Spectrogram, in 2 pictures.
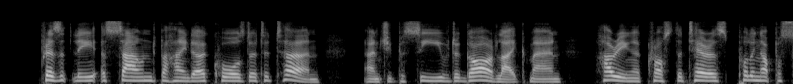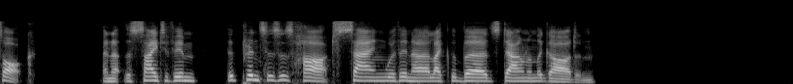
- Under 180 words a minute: Yes, average, 160 wpm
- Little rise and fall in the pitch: No, average, 3.2 semitones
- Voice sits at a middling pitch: Yes, medium, 165 Hz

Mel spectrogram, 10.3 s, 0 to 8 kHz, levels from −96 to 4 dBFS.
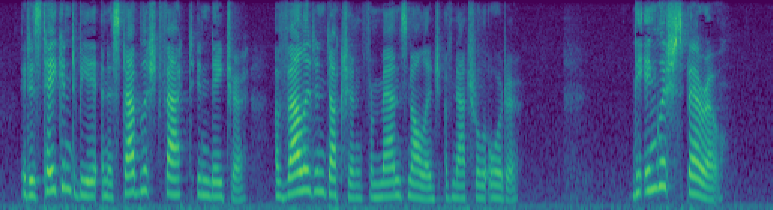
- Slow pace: Yes, slow, 130 wpm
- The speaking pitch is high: Yes, high, 215 Hz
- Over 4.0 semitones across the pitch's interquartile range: Yes, wide, 5.5 semitones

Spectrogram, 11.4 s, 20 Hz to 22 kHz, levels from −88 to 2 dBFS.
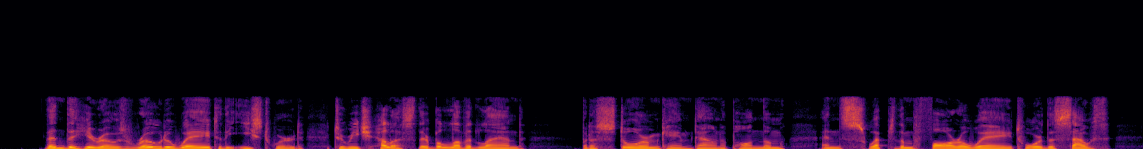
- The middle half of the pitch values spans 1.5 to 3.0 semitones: No, average, 4.5 semitones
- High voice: No, medium, 140 Hz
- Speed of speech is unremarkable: Yes, average, 150 wpm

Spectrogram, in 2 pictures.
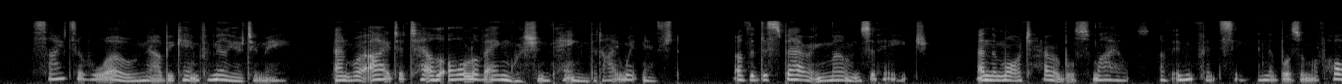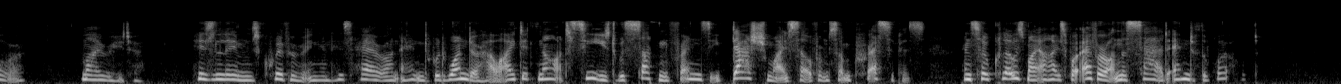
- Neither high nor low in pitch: No, high, 210 Hz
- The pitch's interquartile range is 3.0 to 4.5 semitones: Yes, average, 3.6 semitones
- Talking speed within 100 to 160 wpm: No, average, 175 wpm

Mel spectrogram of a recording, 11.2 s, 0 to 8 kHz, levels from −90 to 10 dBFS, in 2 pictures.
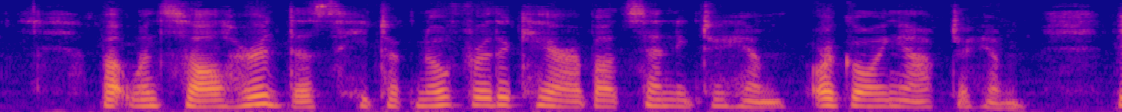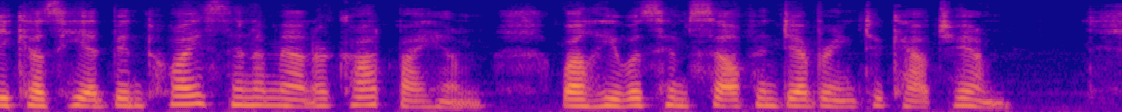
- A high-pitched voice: No, medium, 180 Hz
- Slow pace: No, average, 200 wpm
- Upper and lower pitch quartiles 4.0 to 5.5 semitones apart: No, narrow, 2.4 semitones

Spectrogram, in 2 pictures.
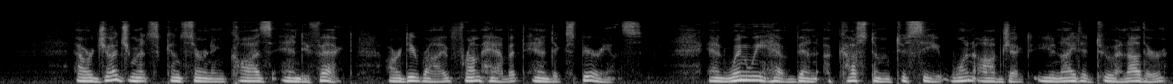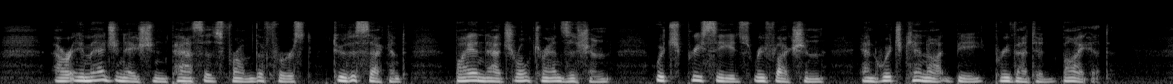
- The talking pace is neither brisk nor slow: No, slow, 125 wpm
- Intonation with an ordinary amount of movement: Yes, average, 3.3 semitones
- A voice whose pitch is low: No, medium, 150 Hz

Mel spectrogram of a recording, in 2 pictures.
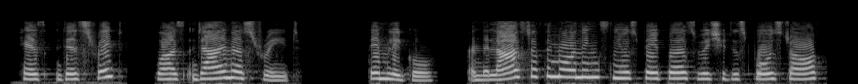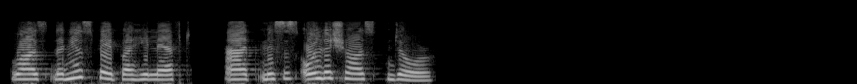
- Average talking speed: No, slow, 90 wpm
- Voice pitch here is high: Yes, very high, 250 Hz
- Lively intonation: No, average, 3.3 semitones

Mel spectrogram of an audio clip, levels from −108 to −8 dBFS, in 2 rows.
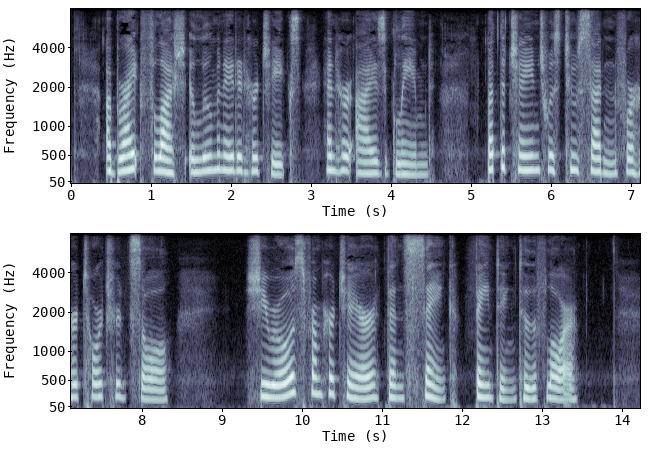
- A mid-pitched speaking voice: No, high, 215 Hz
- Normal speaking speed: No, slow, 130 wpm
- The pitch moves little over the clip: No, average, 4.1 semitones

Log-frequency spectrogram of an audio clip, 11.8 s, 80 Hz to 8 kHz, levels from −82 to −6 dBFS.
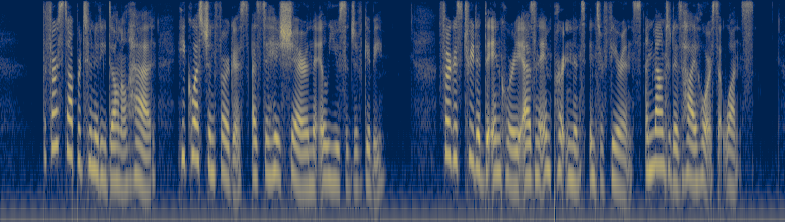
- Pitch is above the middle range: Yes, high, 205 Hz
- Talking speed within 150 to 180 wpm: Yes, average, 170 wpm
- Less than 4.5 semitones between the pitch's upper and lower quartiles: No, average, 4.8 semitones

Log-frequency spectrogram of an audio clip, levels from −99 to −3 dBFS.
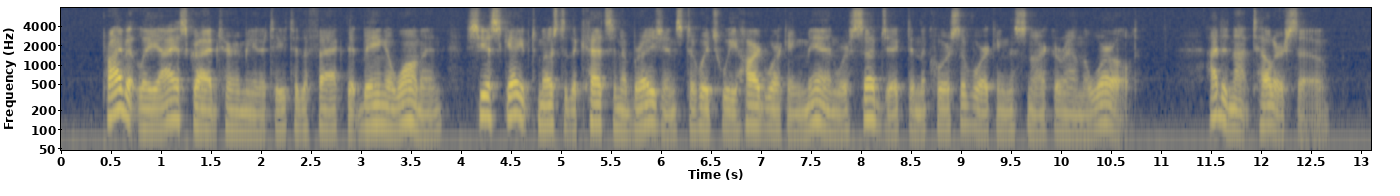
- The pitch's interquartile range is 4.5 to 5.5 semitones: No, average, 3.7 semitones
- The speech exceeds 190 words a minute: Yes, average, 200 wpm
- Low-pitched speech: Yes, low, 105 Hz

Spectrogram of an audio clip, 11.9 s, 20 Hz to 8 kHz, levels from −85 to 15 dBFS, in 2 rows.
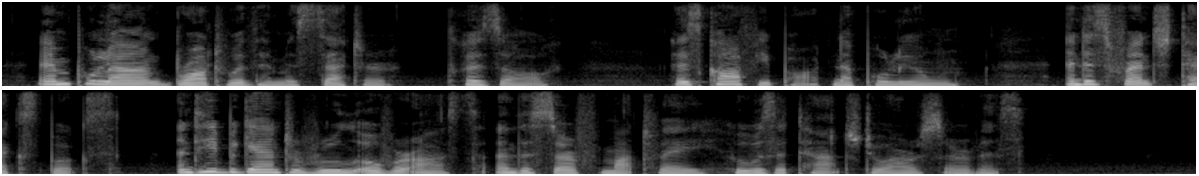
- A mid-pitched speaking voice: Yes, medium, 180 Hz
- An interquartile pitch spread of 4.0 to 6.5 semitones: Yes, wide, 5.5 semitones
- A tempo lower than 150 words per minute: No, average, 170 wpm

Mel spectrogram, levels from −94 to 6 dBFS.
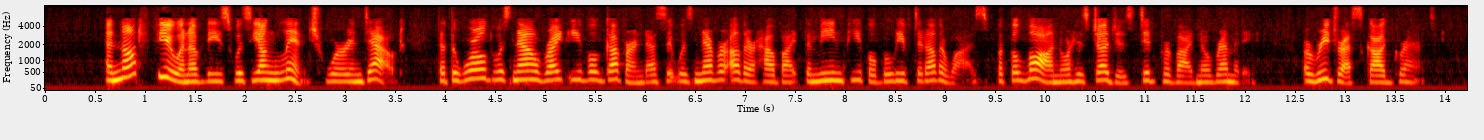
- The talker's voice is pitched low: No, high, 225 Hz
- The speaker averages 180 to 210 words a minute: Yes, average, 195 wpm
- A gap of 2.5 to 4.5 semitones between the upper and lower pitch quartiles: Yes, average, 3.7 semitones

